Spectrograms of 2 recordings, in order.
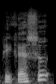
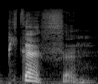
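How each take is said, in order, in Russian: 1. Ударение падает на последний слог. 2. Ударение падает на слог перед последним. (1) "на французский манер с ударением на последнем слоге" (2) "а точнее"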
